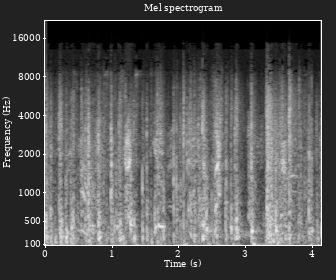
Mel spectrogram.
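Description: Staged radio-drama scuffle: two men struggling over a gun, grunting and straining, with repeated thuds and knocks of bodies and furniture.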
